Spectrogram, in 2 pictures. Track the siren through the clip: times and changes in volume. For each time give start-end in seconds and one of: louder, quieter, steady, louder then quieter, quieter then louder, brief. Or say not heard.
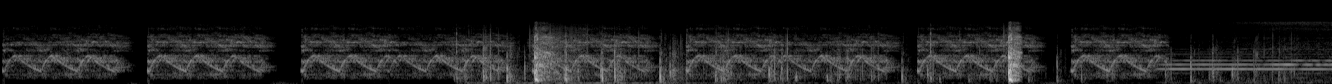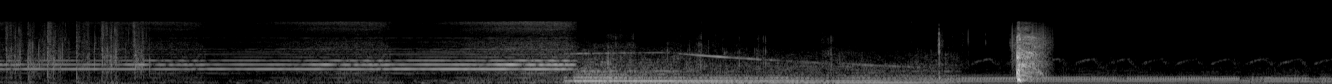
0.0-26.6 louder then quieter.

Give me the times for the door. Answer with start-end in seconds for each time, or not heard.
not heard.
